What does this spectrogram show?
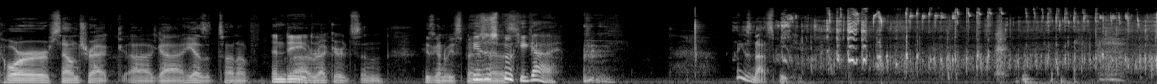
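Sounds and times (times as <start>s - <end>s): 
speech: 0.0s - 6.2s, 7.4s - 8.2s
bat squeaks: 8.3s - 9.9s.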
